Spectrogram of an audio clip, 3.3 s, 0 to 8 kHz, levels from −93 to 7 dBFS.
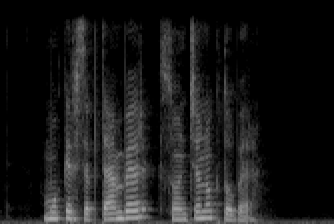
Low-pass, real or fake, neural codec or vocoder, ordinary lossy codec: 7.2 kHz; fake; vocoder, 44.1 kHz, 128 mel bands every 256 samples, BigVGAN v2; Opus, 64 kbps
